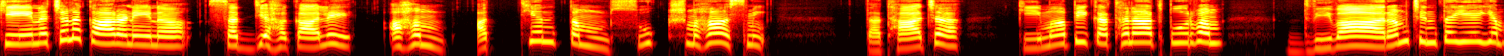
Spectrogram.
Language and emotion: Sanskrit, disgusted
